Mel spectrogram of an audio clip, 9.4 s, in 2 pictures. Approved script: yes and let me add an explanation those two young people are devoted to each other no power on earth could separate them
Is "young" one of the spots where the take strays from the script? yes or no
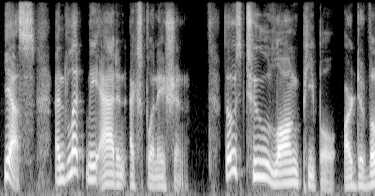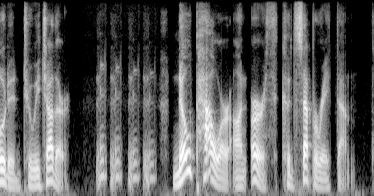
yes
